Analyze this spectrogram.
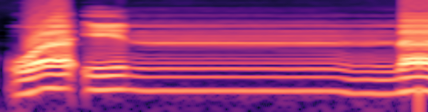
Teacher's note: Jaiz itu boleh mad panjang, maka di sini na-nya dipanjangkan sepanjang 4 harokat atau 5 harokat. Wa inna, setelah pertama menahan nunnya, kemudian na-nya dipanjangkan lagi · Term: mad jaiz munfasil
